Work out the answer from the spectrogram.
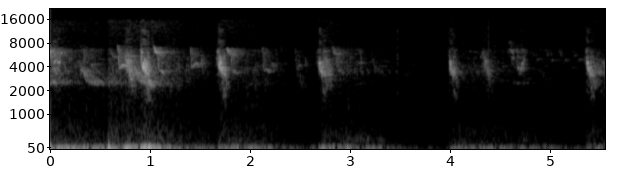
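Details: Sparrow in a Ukrainian forest in April 2023, giving bright, high chirps in clustered bursts separated by short pauses, with a gap of near silence midway; faint low background rumble.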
